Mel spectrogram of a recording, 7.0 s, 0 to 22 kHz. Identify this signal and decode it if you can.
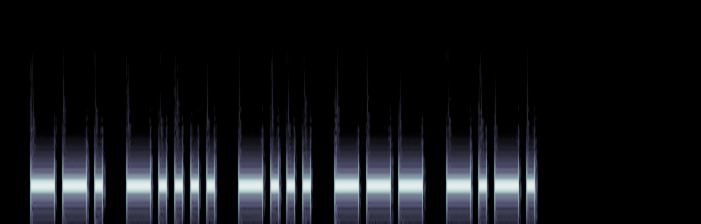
Morse code, heard as a keyed tone, about 15 wpm, 700 Hz. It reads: G6BOC
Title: DXCC-100 Call Signs - 5 Characters - Repeated 3x - 15wpm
